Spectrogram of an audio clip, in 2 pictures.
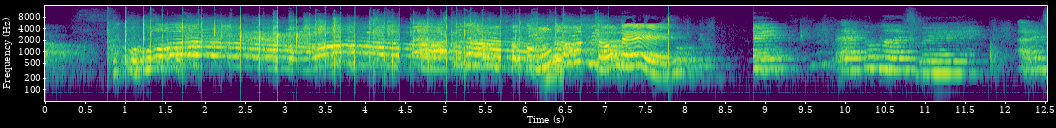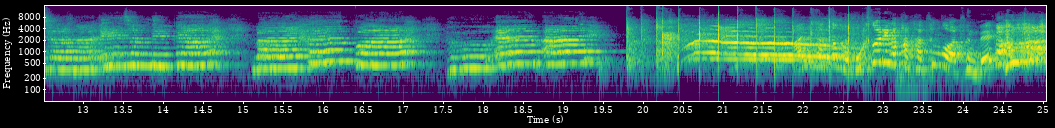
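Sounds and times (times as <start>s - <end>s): hand clapping: 0.8s - 7.1s, 19.8s - 23.0s
women singing a cappella: 4.5s - 19.8s.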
